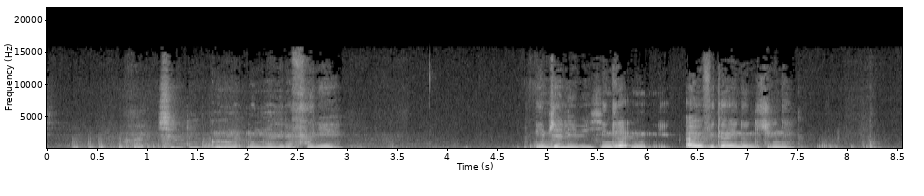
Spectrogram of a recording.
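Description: A man speaks quietly up close.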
